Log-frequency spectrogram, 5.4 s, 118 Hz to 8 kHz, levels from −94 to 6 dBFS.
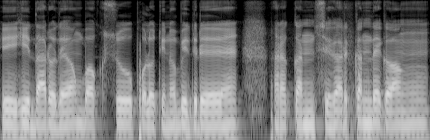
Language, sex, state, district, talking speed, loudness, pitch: Chakma, male, Tripura, Unakoti, 135 wpm, -15 LUFS, 95 Hz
